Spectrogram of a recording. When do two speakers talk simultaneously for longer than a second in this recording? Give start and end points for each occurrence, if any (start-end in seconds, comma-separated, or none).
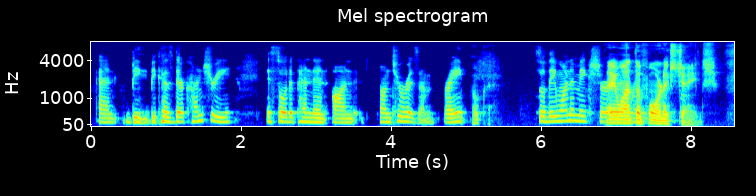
6.8-8.1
